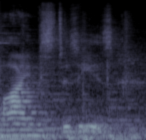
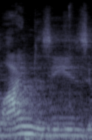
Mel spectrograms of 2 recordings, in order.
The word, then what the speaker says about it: Lyme disease: how to say it it's lyme disease not lyme's disease there is no s and also lyme disease is a bacterial infection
